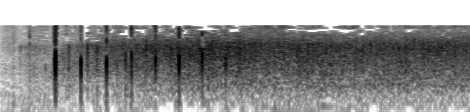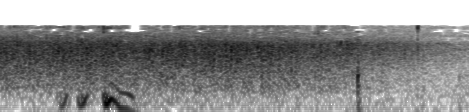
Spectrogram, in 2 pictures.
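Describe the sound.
Audience applause welcomes a guest preacher to the pulpit at a church gathering: a dense, steady wash of clapping that swells within the first two seconds, holds evenly for several seconds, then thins out at the end.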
